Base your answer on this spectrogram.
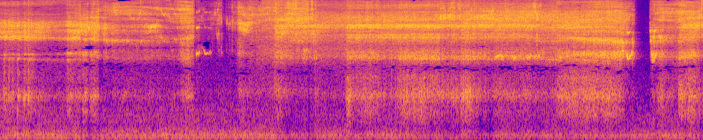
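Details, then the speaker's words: Real stent-guided dental implant surgery on the upper jaw under local anaesthesia: high-pitched whirring and hissing of the guide drill with water spray, placed through the surgical guide, with depth markings on the drill, during implant site preparation. "the next drill that's going to go in will be our guide so the guide gets placed in position and we've got markings on our drill so we know how deep to go"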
